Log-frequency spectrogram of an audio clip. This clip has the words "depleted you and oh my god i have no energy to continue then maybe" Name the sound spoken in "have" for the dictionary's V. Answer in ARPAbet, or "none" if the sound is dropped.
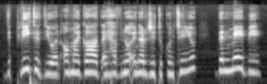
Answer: V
